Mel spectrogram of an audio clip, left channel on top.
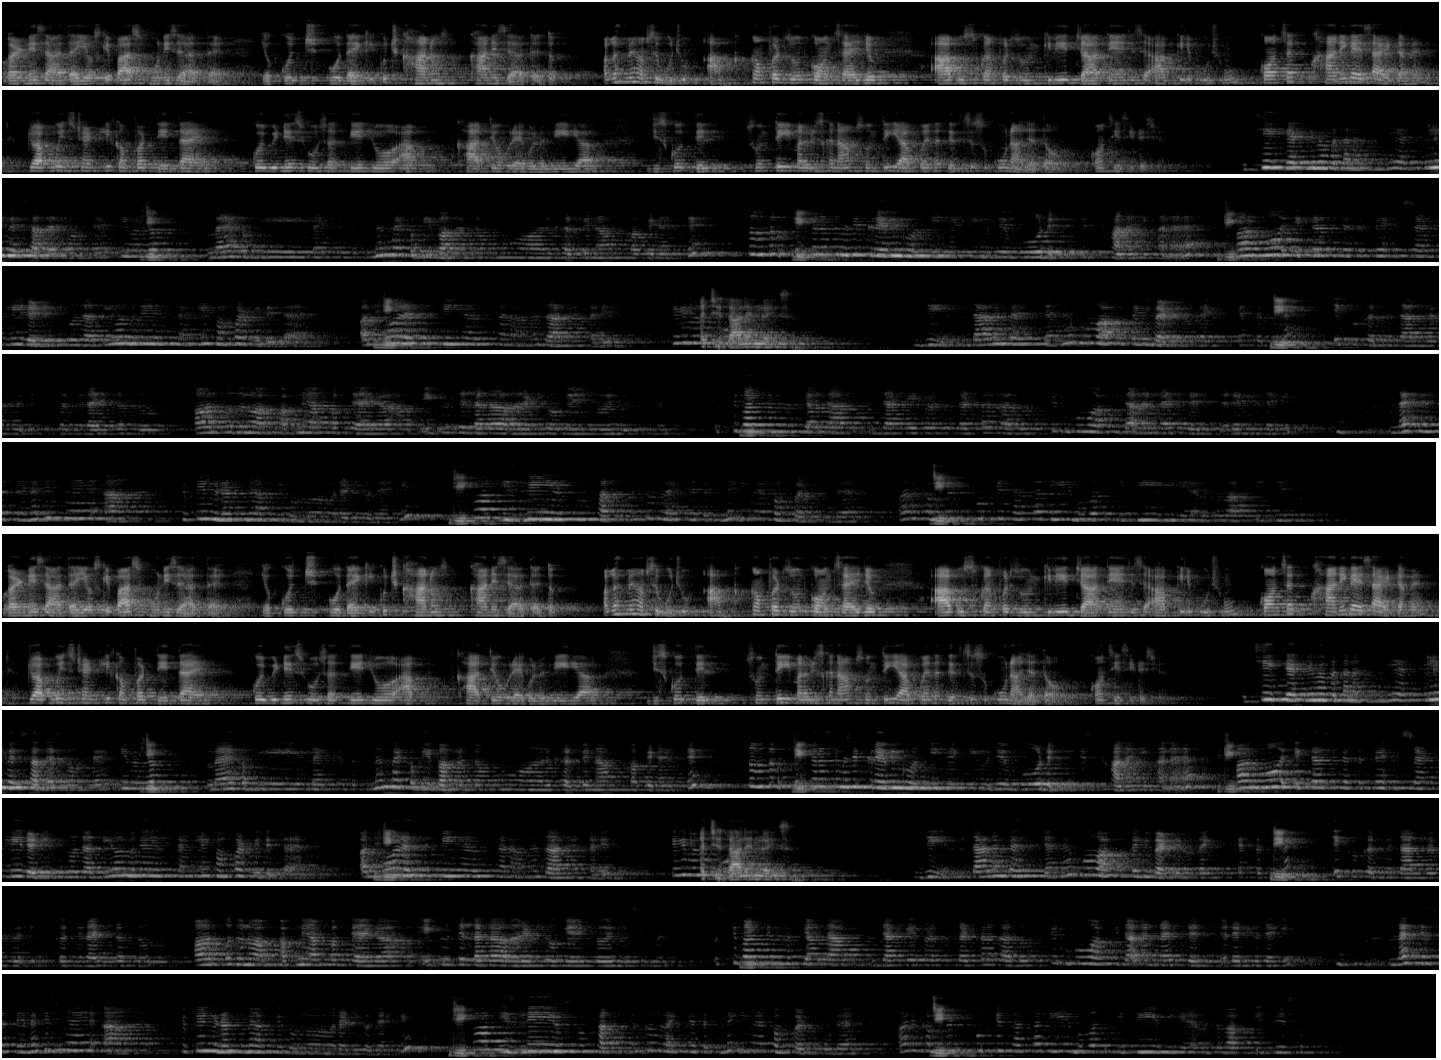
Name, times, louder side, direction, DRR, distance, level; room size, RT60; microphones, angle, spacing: voice 1, 0.0-5.5 6.0-14.2 14.6-16.5 16.9-21.5 21.8-25.0 25.3-26.0 30.2-30.3 36.7-36.8 41.0-41.1 46.8-47.0 50.2-50.9 55.8-56.0 64.9-65.0 76.3-76.5 81.2-81.3, right 2 dB, 15° right, 6 dB, 0.5 m, -33 dB
voice 2, 13.3-13.6 26.9-30.3 30.8-35.7 36.2-40.7 41.1-46.1 46.7-47.2 47.5-49.2 49.8-50.8 52.2-56.0 56.4-57.7 58.0-59.0 59.4-64.1 64.8-70.4 70.8-73.3 73.6-76.0 76.5-80.4 80.8-84.9, equal, 75° right, 2 dB, 1.5 m, -39 dB
14.0 x 5.4 x 2.4 m, 1.5 s
head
